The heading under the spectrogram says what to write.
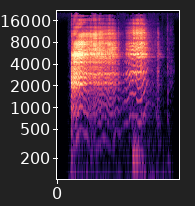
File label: folding chair squeak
